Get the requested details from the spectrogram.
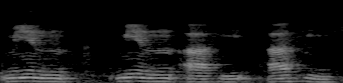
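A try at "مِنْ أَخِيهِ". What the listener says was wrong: Ahihi, hitnya yang panjang.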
